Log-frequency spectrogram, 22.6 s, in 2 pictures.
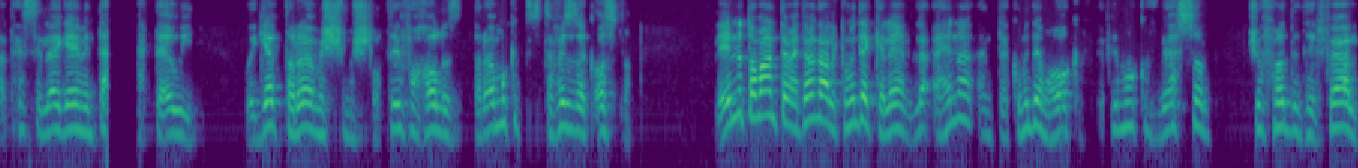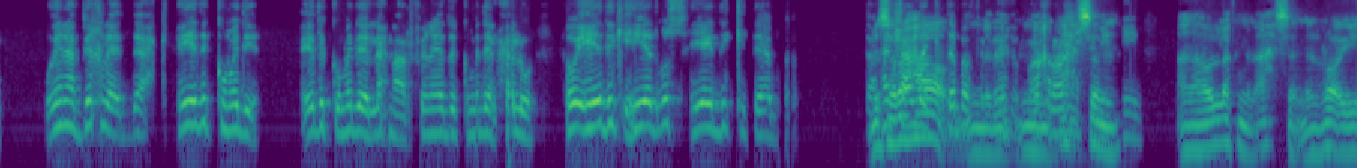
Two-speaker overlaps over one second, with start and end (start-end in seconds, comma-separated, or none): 18.6-20.7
